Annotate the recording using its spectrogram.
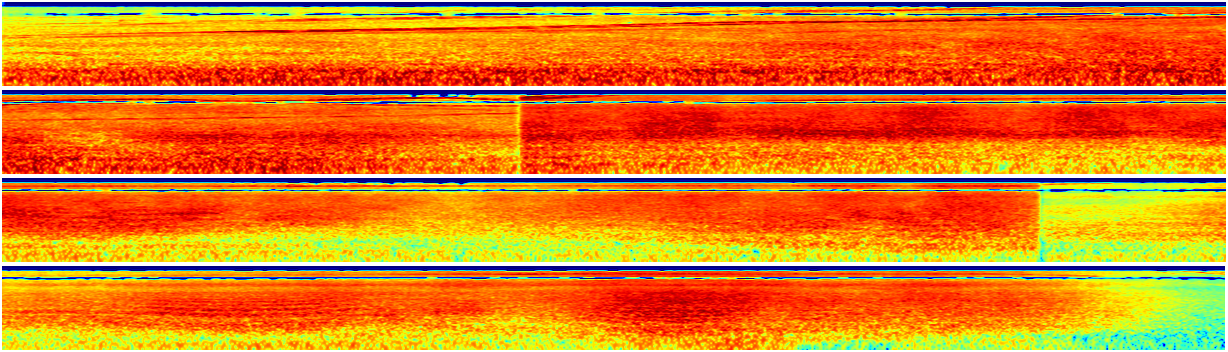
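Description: The jet suit's small jet turbines, worn on the pilot's arms and back, run loudly with a rushing noise. Over the first dozen seconds several high whines rise in pitch as the turbines throttle up. The sound changes abruptly about twelve and again about twenty-three seconds in.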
